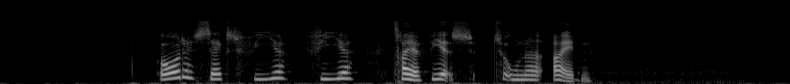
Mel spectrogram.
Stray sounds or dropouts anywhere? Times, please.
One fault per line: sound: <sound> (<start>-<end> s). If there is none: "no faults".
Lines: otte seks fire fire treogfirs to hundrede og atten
no faults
